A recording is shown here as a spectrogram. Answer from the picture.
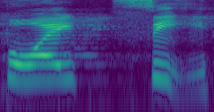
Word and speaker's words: Boise: was excited to see you right know you pronounce it boy see all right guys so now we're all now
